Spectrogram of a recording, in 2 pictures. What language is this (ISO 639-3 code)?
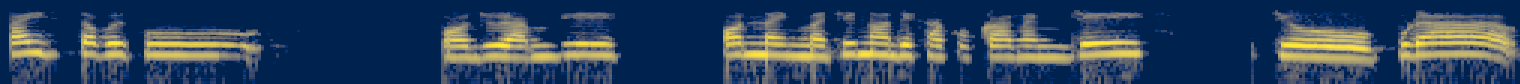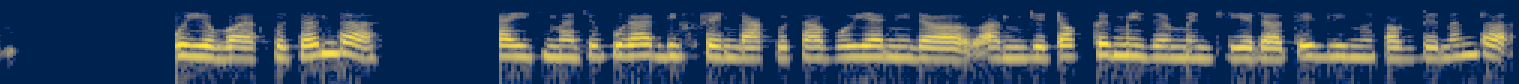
nep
